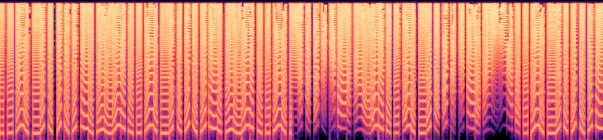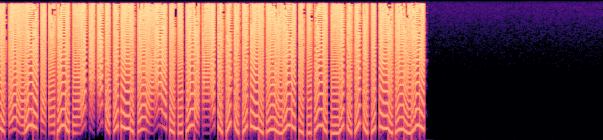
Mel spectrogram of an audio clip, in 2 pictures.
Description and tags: plastic lead
i made it with analog gear
electronic, loop, synth, techno, trance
